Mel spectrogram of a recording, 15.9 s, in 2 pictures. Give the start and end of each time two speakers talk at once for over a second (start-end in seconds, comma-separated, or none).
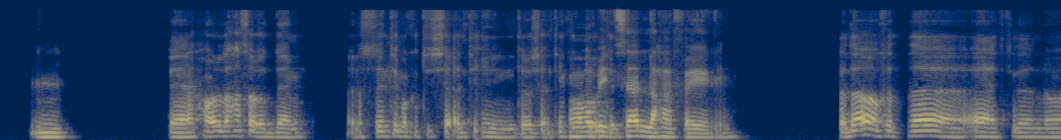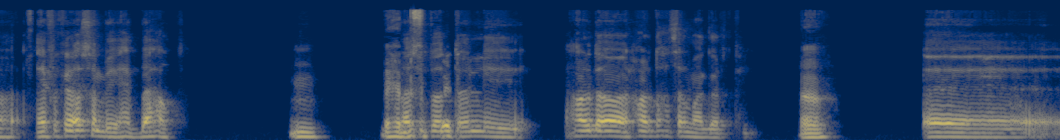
none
